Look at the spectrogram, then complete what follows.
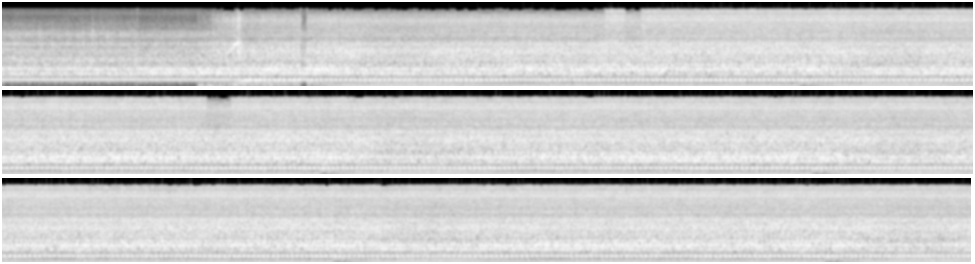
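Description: CNC lathe simulator's machining sound: a steady machine hum that grows deeper and slightly louder about two seconds in as the simulated spindle starts and the tool begins cutting. It then runs on evenly, with a brief dip in the low rumble about every five seconds.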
